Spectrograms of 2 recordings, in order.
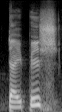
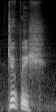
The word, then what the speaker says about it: typisch: Kaffeehäuser sind typisch für Wein. No. Dort Wien. Wien und der Wein. Ja. Kaffeehäuser sind typisch. für Wien. The Y in German, what is the letter? Ypsilon. Typisch. Almost have to imagine a YU.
